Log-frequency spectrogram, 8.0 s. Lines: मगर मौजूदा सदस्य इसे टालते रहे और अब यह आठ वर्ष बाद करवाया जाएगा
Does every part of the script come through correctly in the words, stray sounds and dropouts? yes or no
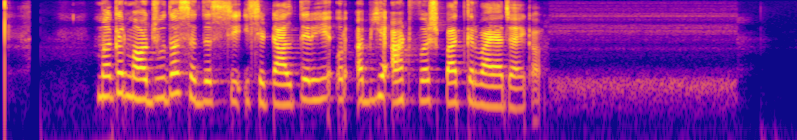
yes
